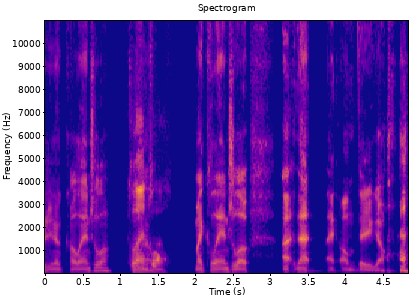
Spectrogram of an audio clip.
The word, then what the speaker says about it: Colangelo: Is that how you pronounce it, Peter? Do you know Colangelo? Mike Colangelo.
